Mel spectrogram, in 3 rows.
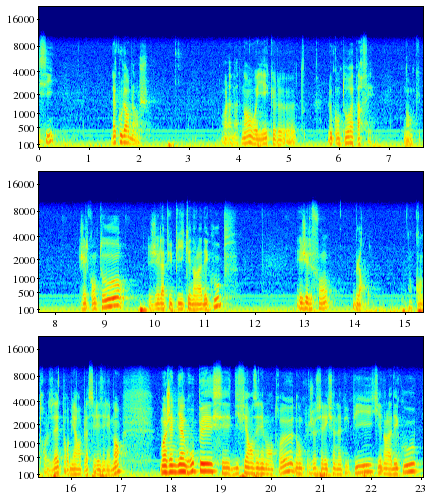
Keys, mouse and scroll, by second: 2.8 click, 8.2 click, 12.7 click, 15.4 ctrl+z, 16.5 z, 18.0 click, 20.8 click.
